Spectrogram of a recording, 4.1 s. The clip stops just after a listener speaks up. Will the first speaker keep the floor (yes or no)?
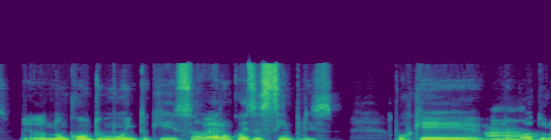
yes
